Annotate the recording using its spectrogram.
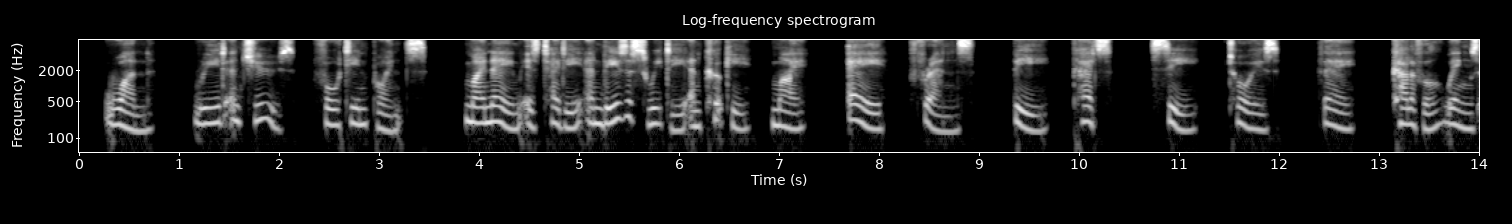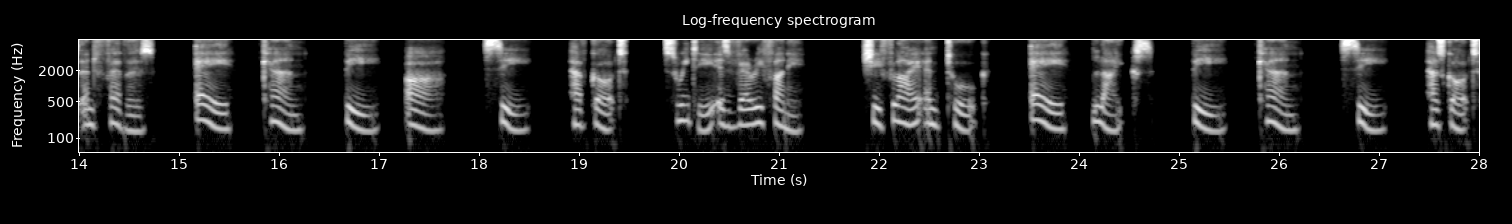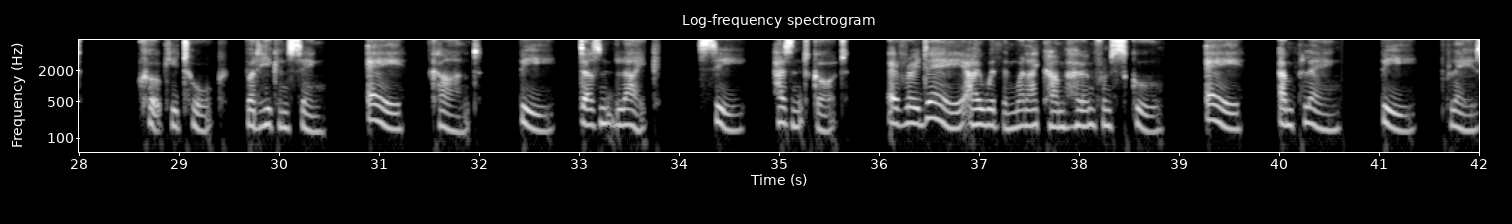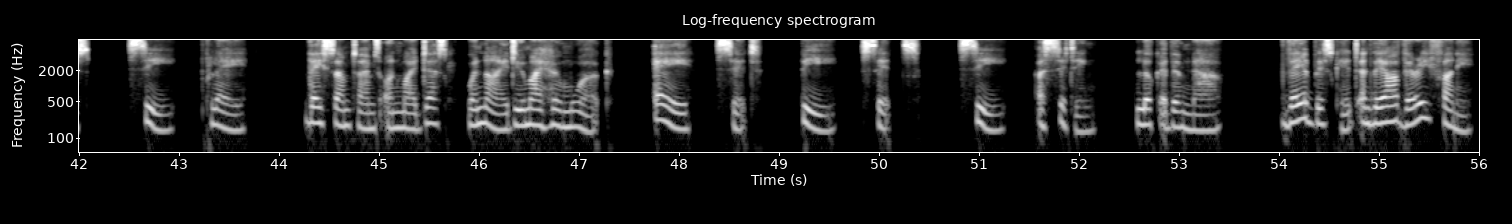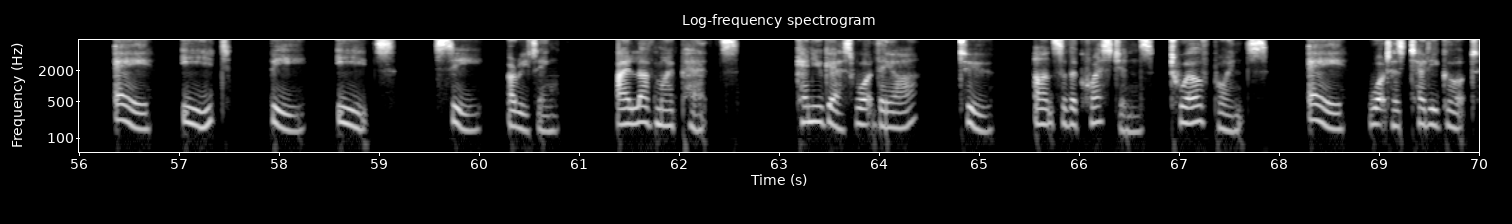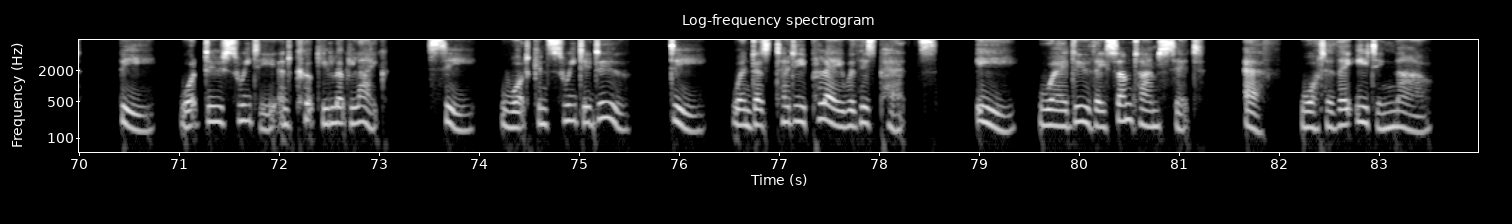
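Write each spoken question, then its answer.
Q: What has Teddy got?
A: Two pets, Sweetie and Cookie

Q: What do Sweetie and Cookie look like?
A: They have colorful wings and feathers

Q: What can Sweetie do?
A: She can fly and talk

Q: When does Teddy play with his pets?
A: Every day when he comes home from school

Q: Where do they sometimes sit?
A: On Teddy's desk

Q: What are they eating now?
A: Biscuits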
